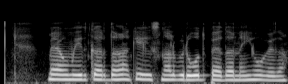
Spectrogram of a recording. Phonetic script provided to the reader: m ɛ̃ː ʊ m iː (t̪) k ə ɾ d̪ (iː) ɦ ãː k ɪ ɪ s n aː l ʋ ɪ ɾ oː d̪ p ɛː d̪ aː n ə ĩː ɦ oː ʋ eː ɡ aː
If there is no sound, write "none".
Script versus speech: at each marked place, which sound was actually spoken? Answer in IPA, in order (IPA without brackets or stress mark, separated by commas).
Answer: d̪, aː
